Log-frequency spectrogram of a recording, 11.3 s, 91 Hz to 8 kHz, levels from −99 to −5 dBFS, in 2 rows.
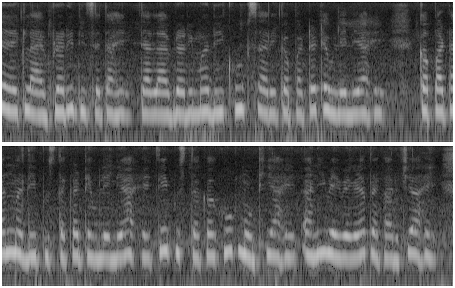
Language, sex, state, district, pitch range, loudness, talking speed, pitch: Marathi, female, Maharashtra, Dhule, 225-250 Hz, -39 LUFS, 135 wpm, 235 Hz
